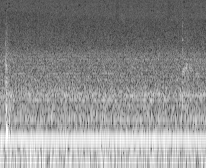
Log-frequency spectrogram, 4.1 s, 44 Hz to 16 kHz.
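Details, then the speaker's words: Admiral J104X/J105X console amplifier, supply at about 91 V rather than full voltage: steady low mains hum under a quiet hiss with no program material; weak power-supply filter capacitors suspected, paralleling capacitors unsatisfactory so far, source not confirmed. "so for sure if I put this up full voltage that home is going to become really quite distinct it's bad enough right now"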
